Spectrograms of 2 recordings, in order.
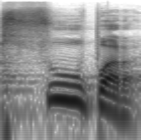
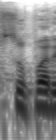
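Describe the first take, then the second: First: Super with a long "soo"; drawn-out "soo" in super; long-vowel super. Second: Super with a short u; short-vowel super; wrong short super. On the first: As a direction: stretch the first vowel of super. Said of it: "it is longer vowel". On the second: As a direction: keep the first vowel of super short: "su-per". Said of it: "is not super". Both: Shown as a demonstration.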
